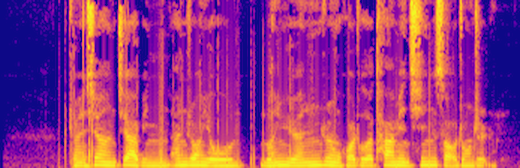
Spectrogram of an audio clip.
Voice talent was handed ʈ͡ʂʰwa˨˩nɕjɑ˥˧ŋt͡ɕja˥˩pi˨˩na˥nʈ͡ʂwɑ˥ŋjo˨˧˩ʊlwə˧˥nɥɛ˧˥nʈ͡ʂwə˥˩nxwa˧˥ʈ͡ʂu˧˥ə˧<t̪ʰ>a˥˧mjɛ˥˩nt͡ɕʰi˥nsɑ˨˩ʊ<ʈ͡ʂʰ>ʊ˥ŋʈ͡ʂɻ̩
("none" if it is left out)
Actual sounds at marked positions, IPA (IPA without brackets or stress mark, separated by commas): t̪ʰ, ʈ͡ʂ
